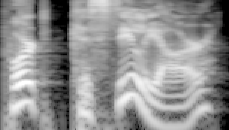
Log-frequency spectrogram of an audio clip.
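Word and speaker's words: Port Castigliar: us pronunciation guides for things Porticus it's actually pronounced port Casteel er is it is a port in name only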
